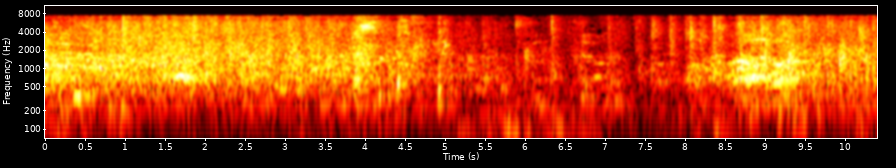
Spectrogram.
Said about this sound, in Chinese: 谢谢各位的掌声。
